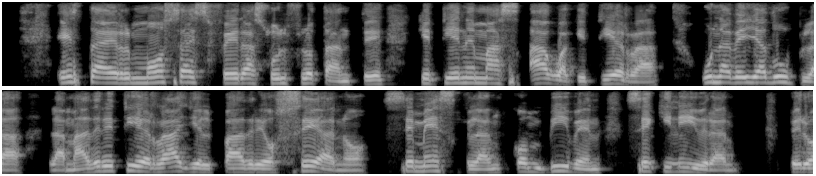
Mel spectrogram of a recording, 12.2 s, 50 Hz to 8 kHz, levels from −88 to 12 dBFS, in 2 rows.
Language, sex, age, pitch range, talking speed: Spanish, male, 40-59, 140-180 Hz, 135 wpm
